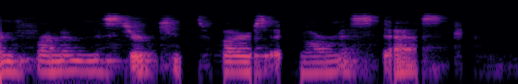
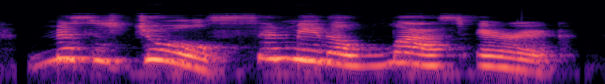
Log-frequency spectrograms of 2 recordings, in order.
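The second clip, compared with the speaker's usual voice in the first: loud, higher intercom call; 9 semitones higher, 10 dB louder than usual. Acted. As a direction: bellow into the loudspeaker. Principal calls over loudspeaker.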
